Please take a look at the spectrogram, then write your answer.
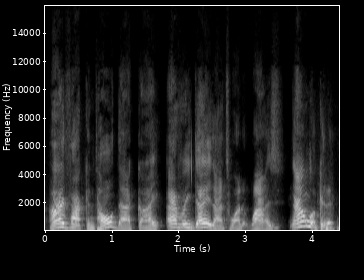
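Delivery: high-pitched cartoonish older man ranting; hammed-up squawking old safety boss; safety guy voice. Worker mimicking the safety guy's rant, high cartoon voice. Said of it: "I do that voice at work".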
